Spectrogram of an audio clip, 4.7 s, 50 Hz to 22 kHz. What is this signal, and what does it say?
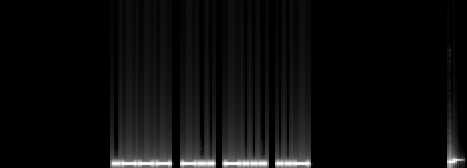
Morse code, heard as a keyed tone, about 28 wpm, 700 Hz. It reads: JDBU
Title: Four Challenging Letter-Number Combinations 28wpm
